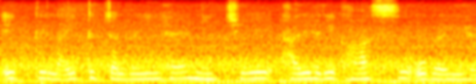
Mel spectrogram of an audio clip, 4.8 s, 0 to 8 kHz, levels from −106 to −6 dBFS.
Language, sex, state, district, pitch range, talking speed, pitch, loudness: Hindi, female, Chhattisgarh, Bilaspur, 180-205 Hz, 140 wpm, 195 Hz, -15 LUFS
